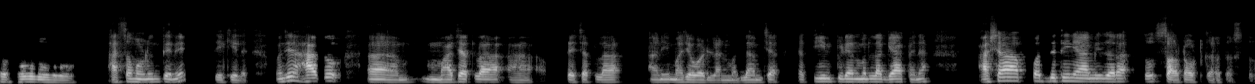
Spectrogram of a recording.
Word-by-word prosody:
तर 120 - +3
"हो." 110 -6 +1 0.4
असं 135 - 0
म्हणून 125 0 +1
त्याने - - +1 0.3
ते - - -4
केलं. - - -4 0.3
म्हणजे 160 +8 +2
हा 150 -4 +7
जो 165 - 0 0.3
अ, 120 - 0 0.7
माझ्यातला, 115 +1 +2
अ, 100 -2 -10 0.4
त्याच्यातला 110 -1 -2 0.3
आणि 115 +1 -4
माझ्या 110 0 0
वडिलांमधला 100 0 -3
आमच्या 105 -1 -4 0.2
या - - -6
3 140 0 +1
पिढ्यांमधला 130 0 +2
गॅप 130 0 +3
आहे - - -7
ना, 135 - -5 0.6
अशा 170 0 +7 0.2
पद्धतीने 155 +1 0
आम्ही 140 -1 +3
जरा 140 0 +4 0.2
तो 135 - -2
सॉर्ट-आउट 105 +1 +2
करत - - -11
असतो. - - -17
125 Hz, 155 wpm, -24 LUFS, 110-140 Hz, 0.7 s, हा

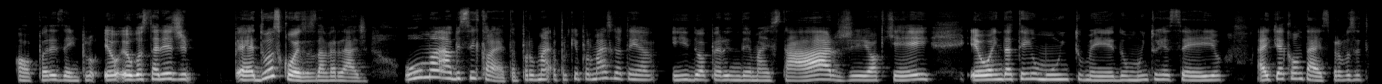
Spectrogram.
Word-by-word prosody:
Ó, 185 -3 -3
por 200 +3 -2
exemplo, 195 -2 -2
eu 210 - +4
eu 215 - +7
gostaria 235 +3 +3
de 240 -1 -3 0.4
eh, 205 -1 +5
2 330 - +3
coisas, 185 -5 +4
na 185 0 -1
verdade. 170 -4 -4 0.3
Uma, 315 +6 +3
a 285 - +3
bicicleta, 265 -9 -3
por 215 +4 -4
ma 230 +1 -1
porque 220 +3 -10
por 240 - -7
mais 270 +4 -3
que 280 - -5
eu 265 - -5
tenha 220 -4 -5
ido 215 +1 -2
aprender 205 -1 -3
mais 185 -1 -6
tarde, 200 +2 +3
ok, 200 +4 -1 0.4
eu 210 +1 +7
ainda 235 +1 +3
tenho 250 +1 -3
muito 230 0 -1
medo, 190 -1 -3
muito 210 +3 -5
receio. 205 -2 -1 0.3
Aí 195 +2 +3
o - - -12
que - - +1
acontece, 255 -8 -1
pra 200 - -5
você 215 +1 -7
te 210 - -26
210 Hz, 180 wpm, -21 LUFS, 195-235 Hz, 0.4 s, eu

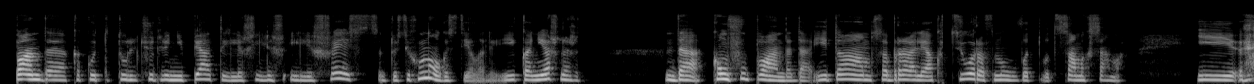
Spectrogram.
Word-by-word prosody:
"Панда", 215 -4 +5
какой-то, 215 -2 -5
то 225 +4 -2
ли, 205 -1 -1
чуть 225 -1 -6
ли 215 - +1
не 200 -1 +4
5 225 0 -2
или 180 0 -1
ш 195 +5 -9
или 200 0 -2
ш 185 - -9
или 190 -3 -2
6. 245 +3 -3
То 190 -2 -8
есть 185 +1 -7
их 220 +2 -5
много 270 -10 +4
сделали, 130 - -9
и, 200 +2 -2
конечно 220 +2 +3
же 185 -2 -6 0.8
Да, 205 -1 +3
"Кунг-фу 250 0 +4
Панда", 200 -6 +2
да. 175 -1 -5
И 210 +4 -1
там 225 -2 +2
собрали 210 0 0
актеров, 210 +3 -1
ну, 205 -1 0
вот 185 0 -7
вот 165 0 -10
самых-самых. 195 -3 -4 0.7
И 210 -2 +2
210 Hz, 165 wpm, -24 LUFS, 190-225 Hz, 0.8 s, Панда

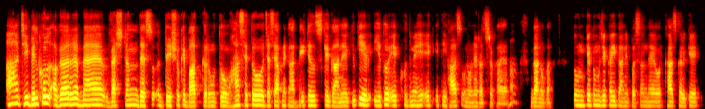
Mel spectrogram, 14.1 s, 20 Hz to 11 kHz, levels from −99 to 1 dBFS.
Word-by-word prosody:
हाँ 190 +4 +4
जी, 190 +1 +2
बिल्कुल 185 +5 +7
अगर 165 +3 +6 0.2
मैं 155 +1 +4 0.2
वेस्टर्न 145 +5 -1
देश 135 -1 +1 0.3
देशों 140 +1 +2
की - - +4
बात 125 -1 +2
करूँ 125 0 -2
तो 135 -1 +1
वहाँ 120 +6 0
से 155 - +2
तो 155 - +5 0.2
जैसे 130 0 0
आपने 135 +1 -2
कहा 125 -1 -3
बीटल्स 140 +2 -1
के 145 - +1
गाने, 125 0 -1
क्योंकि 145 +7 0
ये 155 -2 +4
ये 140 -1 -1
तो 165 - +4
एक 145 -1 -1
खुद 145 -2 -6
में 140 0 -3
ही 140 - -2 0.2
एक 140 - -8
इतिहास 130 -2 -4
उन्होंने 115 -1 -7
रच 110 0 -6
रखा 100 -2 -8
है 95 - -9
ना, 240 - -13 0.3
गानों 115 -2 -1
का। - - -7
तो 395 - -9
उनके 145 +1 +1
तो 155 - -5
मुझे 145 0 -1
कई 140 -1 0
गाने 125 0 -6
पसंद 125 +2 -8
है 125 0 -5
और 125 0 -6
ख़ास 125 -1 -1
करके 125 +1 -4
अ, 125 - -15
135 Hz, 210 wpm, -23 LUFS, 125-150 Hz, 0.3 s, बिल्कुल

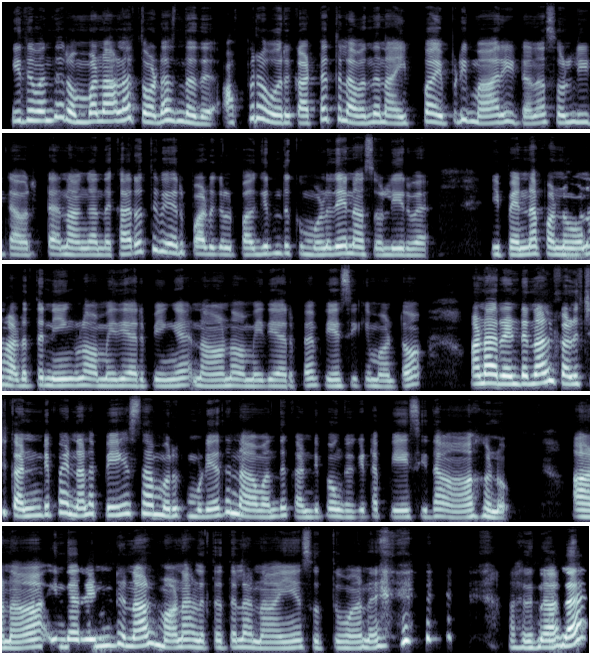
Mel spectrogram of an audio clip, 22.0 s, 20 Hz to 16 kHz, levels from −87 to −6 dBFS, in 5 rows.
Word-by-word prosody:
இது 280 - 0
வந்து 275 +7 0
ரொம்ப 235 +1 +1
நாளா 270 +4 +3
தொடர்ந்தது. 230 -6 +1 0.2
அப்பறம் 320 +1 -1
ஒரு 210 0 0
கட்டத்துல 235 +3 -1
வந்து, 230 +3 -1
நான் 195 -1 -1
இப்ப 235 +4 -1
எப்படி 290 +8 -4
மாறிட்டேன்னா, 215 0 -2
சொல்லிட்டேன் 215 -3 -3
அவர்ட 195 +2 -5
நாங்க 185 0 -2
அந்த 180 0 -5
கருத்து 270 +10 -2
வேறுபாடுகள் 200 -5 -2
பகிர்ந்துக்கும் 210 0 -5
பொழுதே 200 +4 +2
நான் 195 -1 -4
சொல்லிருவேன். 180 -1 -3 0.5
இப்ப 195 - -18
என்ன 205 +2 +2
பண்ணுவோம்னா, 190 +2 0
அடுத்த 185 +2 -4
நீங்களும் 190 +1 +1
அமைதியா 185 0 0
இருப்பீங்க, 180 +1 -4 0.2
நானும் 180 +2 -2
அமைதியா 175 0 -3
இருப்பேன், 190 +4 -7
பேசிக்கமாட்டோம். 180 +1 -4 0.4
ஆனா 255 +2 +8
2 235 +1 +5
நாள் 300 +5 +6
கழிச்சு 235 +6 +1
கண்டிப்பா 225 +8 +1
என்னால 230 +4 +1
பேசாம 265 -1 +2
இருக்க 210 0 -3
முடியாது, 205 +10 0
நான் 180 -1 +1
வந்து 215 +4 -4
கண்டிப்பா 180 +4 -3
உங்ககிட்ட 185 +2 -6
பேசிதான் 185 0 -2
ஆகணும். 185 -3 -1 0.5
ஆனா 180 -1 +3 0.3
இந்த 215 0 +1
2 245 +5 +4
நாள் 245 +6 +6
மன 195 +2 +3
அழுத்தத்துல 195 +1 -2
நான் 170 0 -2
ஏன் 195 +1 -3
சுத்துவானே? 180 +2 -2 1.0
அதனால, 195 +5 +4
200 Hz, 160 wpm, -21 LUFS, 185-230 Hz, 1.0 s, ஆனா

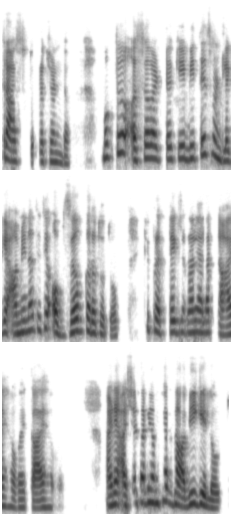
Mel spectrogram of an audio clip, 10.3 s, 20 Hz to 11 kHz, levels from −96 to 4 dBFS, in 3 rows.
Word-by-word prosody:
त्रास 210 -7 +3
होतो, - - -11
प्रचंड. 190 -3 -6 0.6
मग 265 +1 -2
तो 360 0 +3 0.2
असं 225 +4 -1
वाटतं 235 -1 -1
की 250 0 0
मी 250 +2 -1
तेच 330 +1 -1
म्हटलं 235 -10 0
की 220 - +1
आम्ही 205 +1 +1
ना 250 +3 -1
तिथे 265 +3 -4
ऑब्झर्व्ह 210 +7 +3
करत 210 -5 +2
होतो, 170 -5 -7 0.4
की 275 - -9
प्रत्येकजणाला 220 -1 -1
ना 215 - +2
काय 170 +2 0
हवंय? 155 -1 -5
काय 145 +1 +1
हवंय? 155 -1 -13 0.7
आणि 195 +4 +5
अशात 220 +3 +1
आम्ही 250 +1 +4
आमच्या 250 +4 +1 0.2
गावी 195 +7 +5
गेलो 160 -7 +3
होतो. 145 +4 -9
215 Hz, 185 wpm, -22 LUFS, 190-245 Hz, 0.7 s, आणि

